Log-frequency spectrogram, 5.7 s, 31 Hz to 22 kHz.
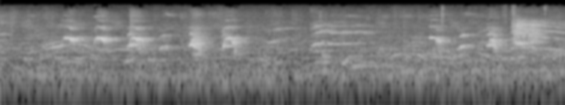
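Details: A 50-day-old Chihuahua puppy, newly arrived at a shop, gives short, high-pitched yips and whines in quick bursts; the breed tends to vocalise only when overwhelmed with emotion.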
